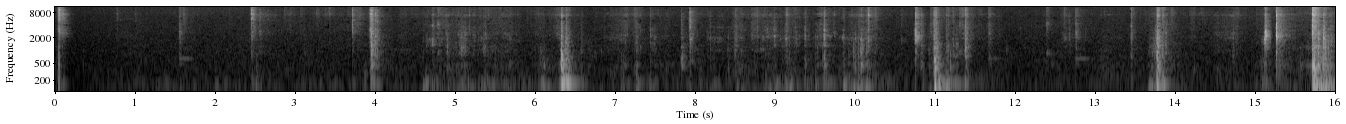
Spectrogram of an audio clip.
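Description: Irregular clicks and taps with soft rustling between them: wire leads being twisted together and hand tools such as wire cutters and a soldering iron handled and set down on a workbench. The clicks come thickest near the end.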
